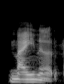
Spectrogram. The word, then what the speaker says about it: niner: what you will call you will say it as runway zero niner in the exam they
